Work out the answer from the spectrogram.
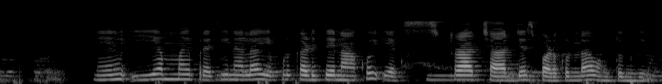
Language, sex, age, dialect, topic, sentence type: Telugu, female, 18-24, Utterandhra, banking, question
